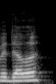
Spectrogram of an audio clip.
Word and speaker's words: Adela: If you're a fan of Adella, that's how you say it, be sure to support her.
